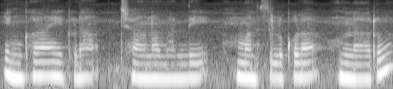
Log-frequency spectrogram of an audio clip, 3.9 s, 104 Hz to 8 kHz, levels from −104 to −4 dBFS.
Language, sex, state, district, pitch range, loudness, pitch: Telugu, male, Andhra Pradesh, Annamaya, 180-200 Hz, -14 LUFS, 190 Hz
